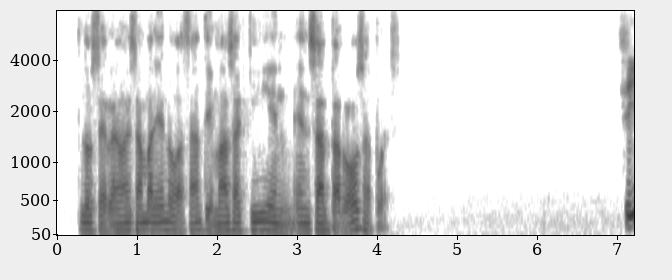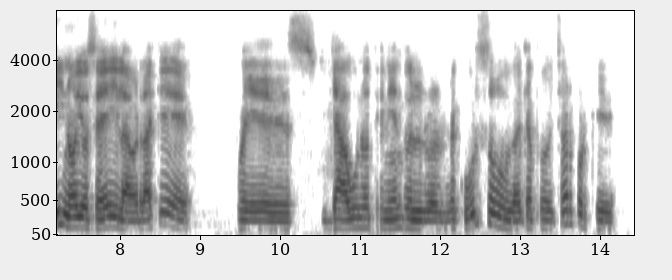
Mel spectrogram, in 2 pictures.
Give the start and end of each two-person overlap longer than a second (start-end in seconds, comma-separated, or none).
none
